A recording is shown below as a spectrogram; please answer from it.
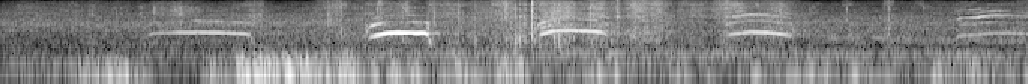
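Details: Motherless rescued kittens living in a house give high, bowed mews in a quick irregular series, about six short rising-falling cries over a few seconds, over soft background rustling.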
